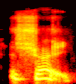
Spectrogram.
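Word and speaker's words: Skjei: last name Brady ski is it ski Shay Shay Brady Shay okay Brady Shay so he he got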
